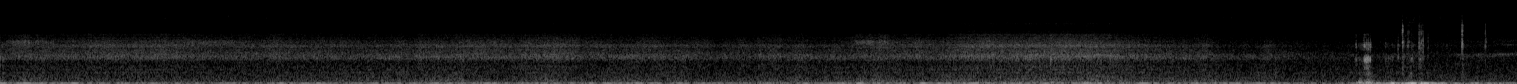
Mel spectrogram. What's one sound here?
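Wind rushes and buffets loudly past outdoors.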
